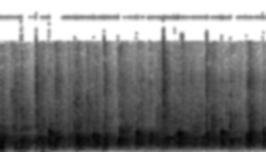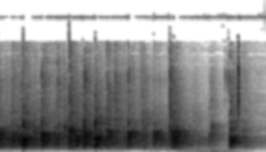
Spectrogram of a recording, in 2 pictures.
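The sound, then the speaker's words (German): A crowd applauds steadily, a dense patter of many hands clapping at once that holds for several seconds before thinning out, with a few brief voices cutting through at the start. “Ein Applaus.”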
